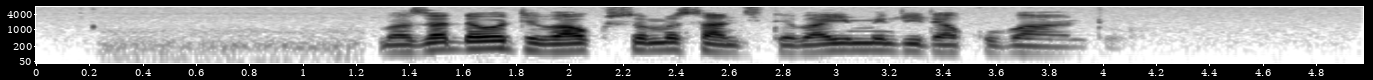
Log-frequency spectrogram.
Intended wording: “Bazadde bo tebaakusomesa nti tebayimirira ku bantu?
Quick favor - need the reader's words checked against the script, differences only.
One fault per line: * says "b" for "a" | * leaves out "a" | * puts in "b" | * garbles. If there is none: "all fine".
all fine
